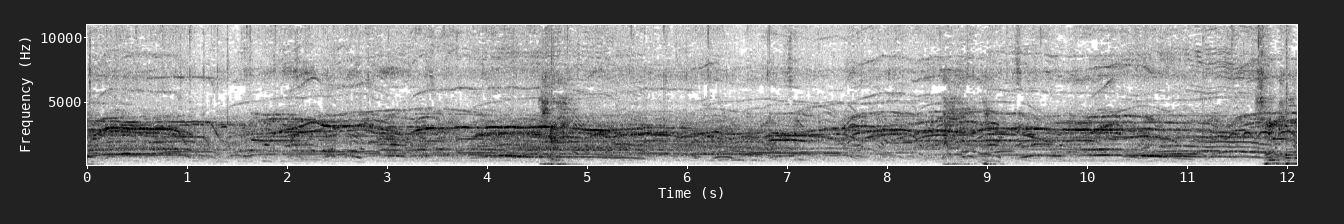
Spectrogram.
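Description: Large concert crowd cheering, many voices whooping and shouting over one another, with a short low shout from a man about every four seconds.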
